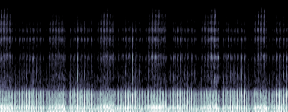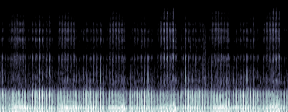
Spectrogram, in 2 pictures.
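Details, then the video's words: Low, unbroken rumbling purr of a pet cat, swelling with each breath at roughly ninety-odd pulses a minute, close and steady. "เสียงแมวคราง เสียงกรนของแมว | snoring cat"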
